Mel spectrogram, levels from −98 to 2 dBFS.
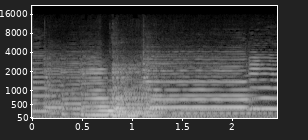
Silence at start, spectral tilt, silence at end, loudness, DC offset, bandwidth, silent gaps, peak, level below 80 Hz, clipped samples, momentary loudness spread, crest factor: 0 s; -8 dB/octave; 0 s; -28 LUFS; under 0.1%; 12 kHz; none; -12 dBFS; -48 dBFS; under 0.1%; 8 LU; 14 dB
